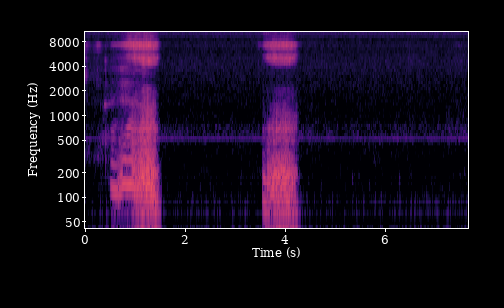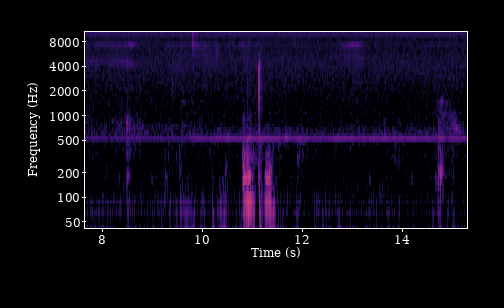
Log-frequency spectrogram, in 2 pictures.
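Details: Adult male (father) snoring from nasal congestion: two loud, rough, rattling snores on breathing in, then quieter snuffling breaths.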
